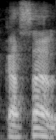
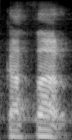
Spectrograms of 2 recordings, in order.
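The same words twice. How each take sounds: First: It is said in a non-northern-Spain accent. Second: It is said in a central-northern Spain accent. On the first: "no dirás cazar" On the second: "si eres un hablante del centro norte de España, dirás cazar"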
